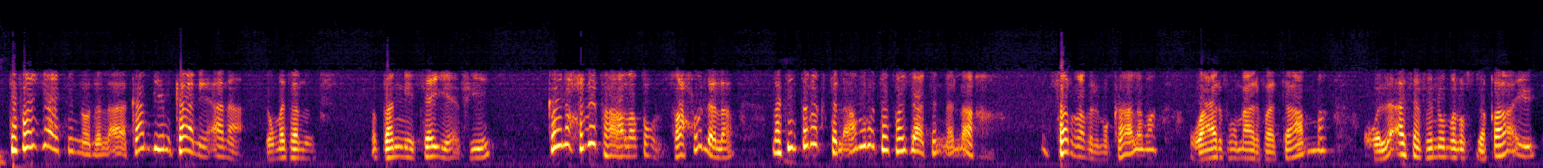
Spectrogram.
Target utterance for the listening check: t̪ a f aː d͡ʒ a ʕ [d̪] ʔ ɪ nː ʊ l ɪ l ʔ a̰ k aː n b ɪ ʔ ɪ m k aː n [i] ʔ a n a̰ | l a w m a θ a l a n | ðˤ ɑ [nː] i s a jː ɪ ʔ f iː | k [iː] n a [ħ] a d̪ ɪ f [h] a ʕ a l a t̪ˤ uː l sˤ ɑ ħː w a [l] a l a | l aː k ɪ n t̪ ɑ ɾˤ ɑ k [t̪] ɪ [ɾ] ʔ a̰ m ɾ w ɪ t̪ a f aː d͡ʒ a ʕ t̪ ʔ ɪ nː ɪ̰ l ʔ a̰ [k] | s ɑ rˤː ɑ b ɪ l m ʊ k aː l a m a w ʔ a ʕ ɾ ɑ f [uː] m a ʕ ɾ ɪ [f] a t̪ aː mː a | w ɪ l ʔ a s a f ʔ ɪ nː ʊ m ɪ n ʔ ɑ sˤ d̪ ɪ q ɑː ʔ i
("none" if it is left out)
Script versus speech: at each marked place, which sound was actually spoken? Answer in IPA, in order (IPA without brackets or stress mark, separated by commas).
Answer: t̪, i, nː, aː, ħ, h, lː, t̪, l, x, u, f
